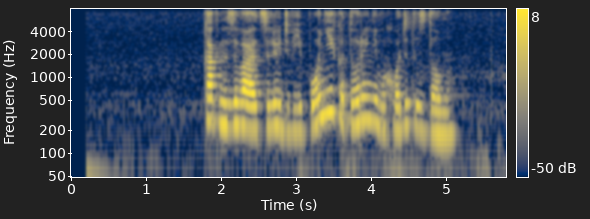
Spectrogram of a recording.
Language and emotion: Russian, neutral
